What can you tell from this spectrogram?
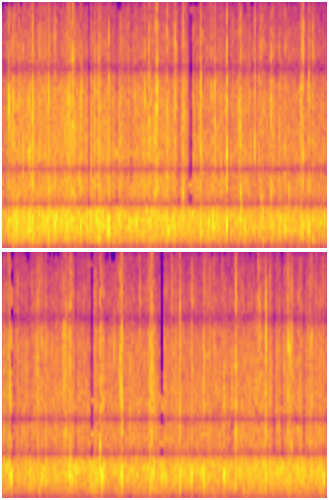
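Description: Large audience applauding steadily, a dense run of many overlapping hand claps that eases off slightly toward the end.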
